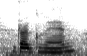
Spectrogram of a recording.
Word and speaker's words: raglan: will be our um reclaim or how to pronounce it right raglan okay here i'll just separate it so this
